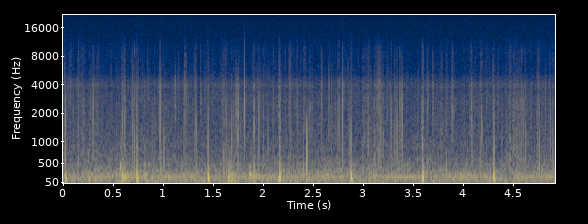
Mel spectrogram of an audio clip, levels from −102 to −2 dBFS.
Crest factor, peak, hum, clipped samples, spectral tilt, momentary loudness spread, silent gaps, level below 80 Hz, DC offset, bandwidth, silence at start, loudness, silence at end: 22 dB; -12 dBFS; none; under 0.1%; -8.5 dB/octave; 7 LU; none; -44 dBFS; under 0.1%; 10.5 kHz; 0 s; -35 LUFS; 0 s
